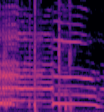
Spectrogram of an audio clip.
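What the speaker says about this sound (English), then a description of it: "shout out to the rooster" A rooster crows once, close and loud, in a single drawn-out cock-a-doodle-doo that rises and trails off, with no other sounds around it.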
